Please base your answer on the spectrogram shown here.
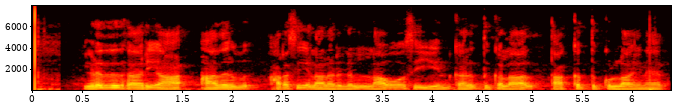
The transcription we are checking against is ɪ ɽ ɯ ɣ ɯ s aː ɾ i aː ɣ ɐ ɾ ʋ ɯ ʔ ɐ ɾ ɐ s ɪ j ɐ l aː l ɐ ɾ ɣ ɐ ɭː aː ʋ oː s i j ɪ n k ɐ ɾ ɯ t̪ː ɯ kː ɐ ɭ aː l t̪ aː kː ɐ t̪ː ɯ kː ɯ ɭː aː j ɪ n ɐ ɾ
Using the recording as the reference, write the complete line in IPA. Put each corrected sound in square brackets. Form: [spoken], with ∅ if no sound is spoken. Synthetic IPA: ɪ ɽ ɯ [ð] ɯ s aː ɾ i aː [ð] ɐ ɾ ʋ ɯ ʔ ɐ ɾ ɐ s ɪ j ɐ l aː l ɐ ɾ ɣ ɐ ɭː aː ʋ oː s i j ɪ n k ɐ ɾ ɯ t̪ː ɯ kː ɐ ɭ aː l t̪ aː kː ɐ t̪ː ɯ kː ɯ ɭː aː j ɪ n ɐ ɾ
